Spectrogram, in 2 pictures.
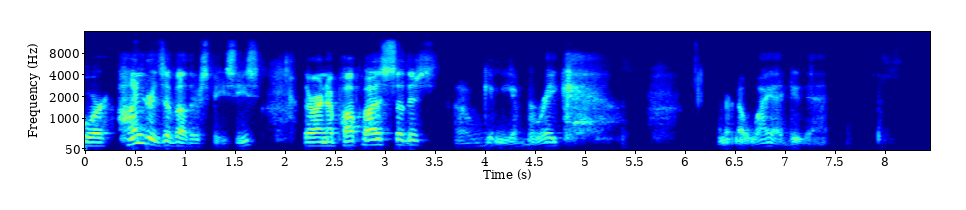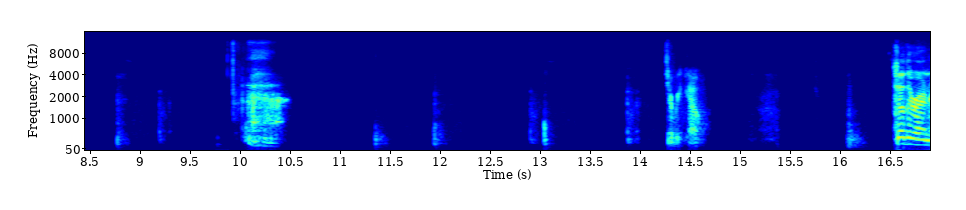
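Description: An elderly woman speaks calmly over an online call, with pauses.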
